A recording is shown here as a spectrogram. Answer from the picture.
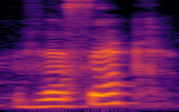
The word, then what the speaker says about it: Viskic: Well, I'm also reading And Fire Came Down by Emma Viskic. I think is how you pronounce her name mm-hmm. V I S K I C.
